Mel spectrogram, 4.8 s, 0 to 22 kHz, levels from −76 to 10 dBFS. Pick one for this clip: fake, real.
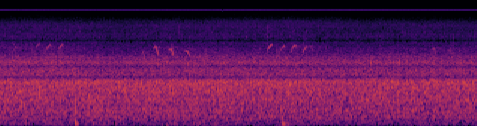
real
